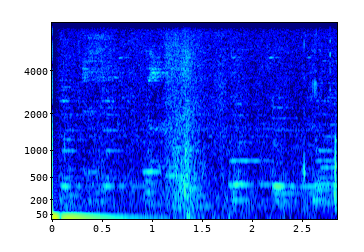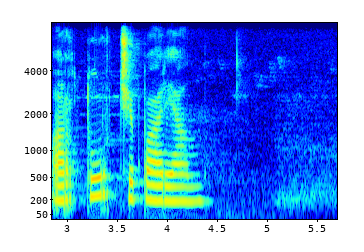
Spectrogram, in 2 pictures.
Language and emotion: Russian, neutral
